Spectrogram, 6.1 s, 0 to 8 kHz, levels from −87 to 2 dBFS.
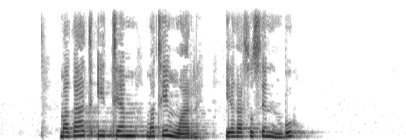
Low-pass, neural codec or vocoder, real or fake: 7.2 kHz; none; real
